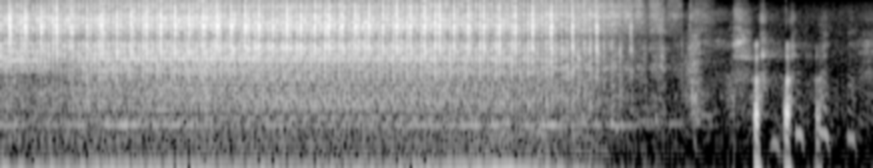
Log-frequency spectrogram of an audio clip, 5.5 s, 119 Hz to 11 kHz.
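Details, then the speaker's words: Chrysler Galant 1600 wagon, revived after 30 years sitting and still cold, idles roughly with a fast knocking clatter like an old diesel before dying. Pre-ignition suspected rather than a conrod knock; blowby noted. Unconfirmed. "Doesn't [snorts] sound like a a con a conrod knock or anything. Sounds like a pre-ignition noise or a from here anyway."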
